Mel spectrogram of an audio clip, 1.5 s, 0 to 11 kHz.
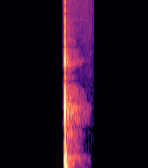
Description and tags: Sound of a single finger tip on a touch screen. Recorded with H2n, optimised with Adobe Audition CS6. Make sure to check the other sounds of this pack, if you need a variety of touch sreen sounds, for example if you need to design the audio for a phone number being dialed on a smartphone.
screen, touch, touch-screen, touchscreen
